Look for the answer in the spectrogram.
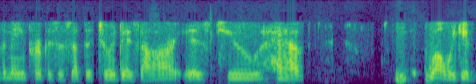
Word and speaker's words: Tour des Arts: It's T-O-U-R-D-E-S-A-R-T-S, but we pronounce it Tour des Arts.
